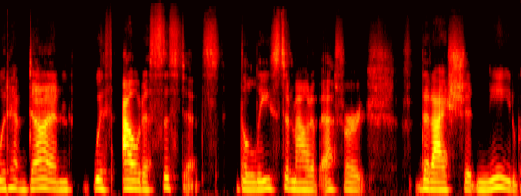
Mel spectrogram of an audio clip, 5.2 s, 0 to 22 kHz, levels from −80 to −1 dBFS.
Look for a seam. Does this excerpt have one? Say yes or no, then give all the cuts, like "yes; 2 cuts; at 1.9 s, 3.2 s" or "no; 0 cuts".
yes; 1 cut; at 2.2 s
